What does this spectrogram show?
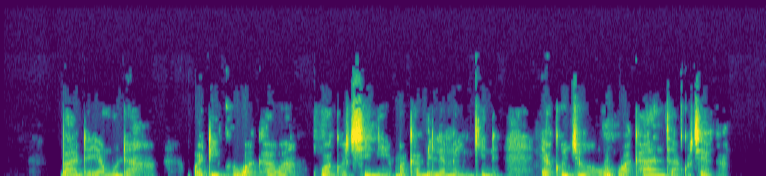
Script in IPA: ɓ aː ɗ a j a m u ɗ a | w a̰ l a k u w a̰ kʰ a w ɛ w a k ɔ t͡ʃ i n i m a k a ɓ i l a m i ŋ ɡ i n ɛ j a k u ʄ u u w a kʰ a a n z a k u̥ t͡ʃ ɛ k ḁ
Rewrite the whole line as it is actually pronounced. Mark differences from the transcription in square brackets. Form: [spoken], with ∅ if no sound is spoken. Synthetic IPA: ɓ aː ɗ a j a m u ɗ a | w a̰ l [i] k [ɔ] w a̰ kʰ a w [a] w a k ɔ t͡ʃ i n i m a k a ɓ i l a m [ɛ] ŋ ɡ i n ɛ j a k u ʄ u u w a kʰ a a n z a k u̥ t͡ʃ ɛ k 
